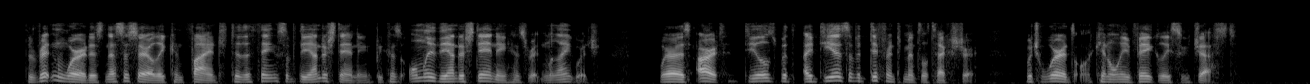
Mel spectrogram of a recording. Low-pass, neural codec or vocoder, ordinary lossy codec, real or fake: 7.2 kHz; none; Opus, 16 kbps; real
